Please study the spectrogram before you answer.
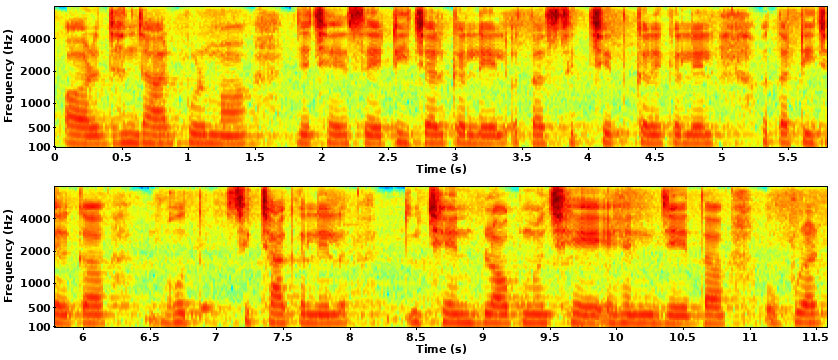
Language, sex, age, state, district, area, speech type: Maithili, female, 18-30, Bihar, Madhubani, rural, spontaneous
